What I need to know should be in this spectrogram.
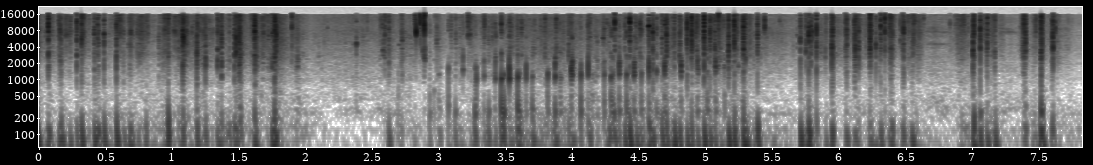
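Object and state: Aluminium foil wrapped block.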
